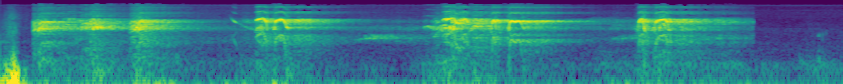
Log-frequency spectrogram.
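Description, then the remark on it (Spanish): Barn swallows twitter in three bright, busy bursts of chattering calls, each lasting about a second with short pauses between, clear and with no voices present. “pois empezaremos con esa a quen lle cantaba …, a …”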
